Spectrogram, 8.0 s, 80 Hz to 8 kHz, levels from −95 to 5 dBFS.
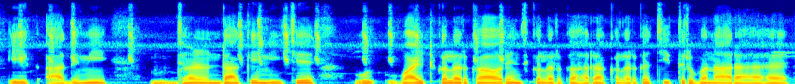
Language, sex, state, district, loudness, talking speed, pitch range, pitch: Hindi, male, Jharkhand, Garhwa, -21 LUFS, 135 wpm, 110-115 Hz, 115 Hz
